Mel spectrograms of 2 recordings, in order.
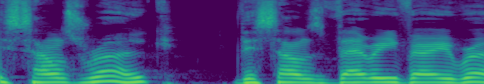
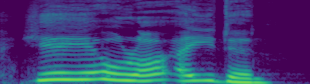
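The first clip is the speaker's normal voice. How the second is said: offhand, matey, casual character voice, higher pitch; 7 semitones higher than usual. Playing Danny in a skit while the other speaker plays Jack. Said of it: "I'll pretend I'm Danny".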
